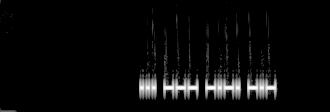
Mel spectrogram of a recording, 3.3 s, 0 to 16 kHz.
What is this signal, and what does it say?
Morse code, heard as a keyed tone, about 40 wpm, 700 Hz. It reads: SOCK
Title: Four Letter Words - 40wpm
